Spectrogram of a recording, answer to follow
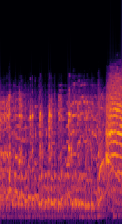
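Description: Instrumental film background music with held, sustained tones.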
